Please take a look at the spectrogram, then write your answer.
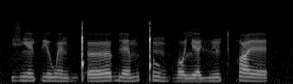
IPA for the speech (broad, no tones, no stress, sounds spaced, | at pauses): zʲ ɛ̃ pʲ œ w ɛ̃ ɡ ǃʼ œː ɡ ɛ m ǃ ũ bʱ ɔ lʲ a vʲ ũ tʲ qʷ ɛː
